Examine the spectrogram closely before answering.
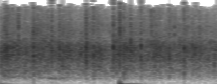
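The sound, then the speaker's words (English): Audience applause: a dense, even roar of many hands clapping, loud and sustained for the whole stretch with no talking over it. “fortunately we're able to get the applause there, stop at the right time.”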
